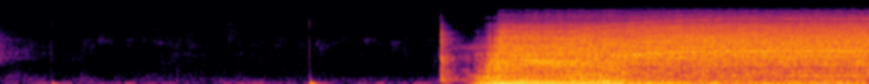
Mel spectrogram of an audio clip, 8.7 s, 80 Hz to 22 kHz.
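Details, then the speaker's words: Bosch GTS 635-216 table saw with original blade, start-up: quiet room, then motor spins up hard into a loud steady whine with low rumbling shake; heavy vibration at switch-on makes a flat wrench on the table move. "alors je rallume une deuxième fois faites bien attention début vous entendez une grosse vibrations vous avez vu la clé plate bouge lorsque je l'allument ça vient dire qu'à une petite vibration qui se fait"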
